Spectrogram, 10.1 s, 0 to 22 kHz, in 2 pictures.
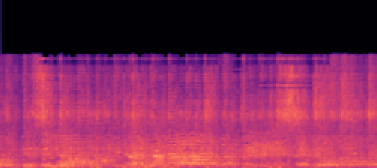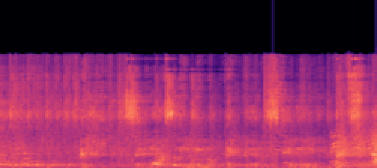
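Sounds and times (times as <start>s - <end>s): crowd singing with music: 0.0s - 10.0s.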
